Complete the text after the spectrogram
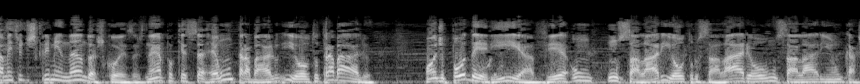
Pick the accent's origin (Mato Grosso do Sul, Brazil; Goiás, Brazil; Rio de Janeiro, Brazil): Rio de Janeiro, Brazil; eu sou do Rio de Janeiro, né? Então você trabalha mais em São Paulo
